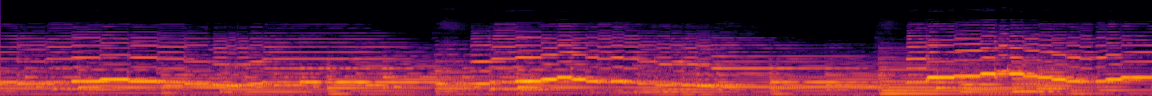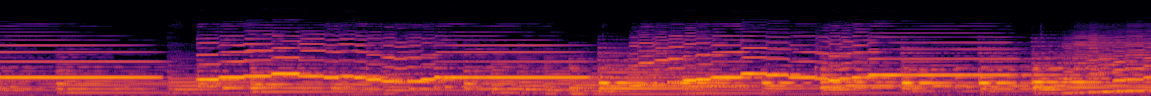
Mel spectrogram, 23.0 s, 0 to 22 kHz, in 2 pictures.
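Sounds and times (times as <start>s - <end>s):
clarinet melody: 0.0s - 23.0s
piano chords: 0.0s - 23.0s.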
